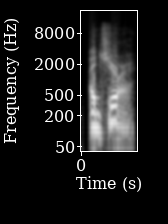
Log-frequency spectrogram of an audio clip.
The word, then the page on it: adjure: American English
